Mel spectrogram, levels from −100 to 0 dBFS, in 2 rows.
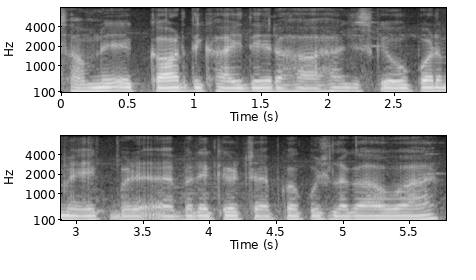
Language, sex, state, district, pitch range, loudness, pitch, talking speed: Hindi, male, Uttar Pradesh, Lalitpur, 115-125 Hz, -17 LUFS, 120 Hz, 195 wpm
